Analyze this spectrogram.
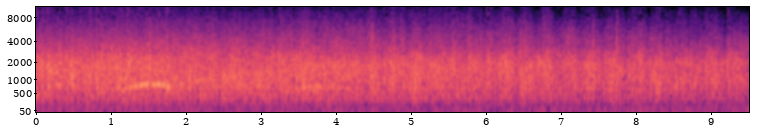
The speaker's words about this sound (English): Yeah, give the Lord a hand clap one more time.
